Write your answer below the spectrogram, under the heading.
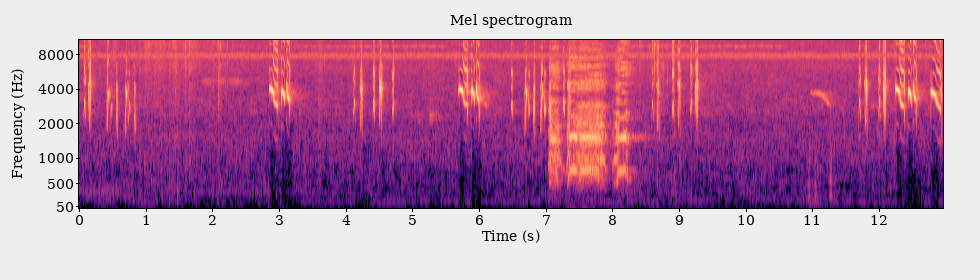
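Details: Javan grey-throated white-eye, just bought and not yet in full song, makes sparse clusters of high sharp chirps over thirteen seconds, interrupted midway by a burst of broad rustling noise.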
